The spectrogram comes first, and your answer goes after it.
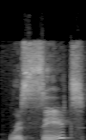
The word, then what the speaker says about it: receipt: Receipt is a 2-syllable word. It's important to think about the stress of these words. We have receipt.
